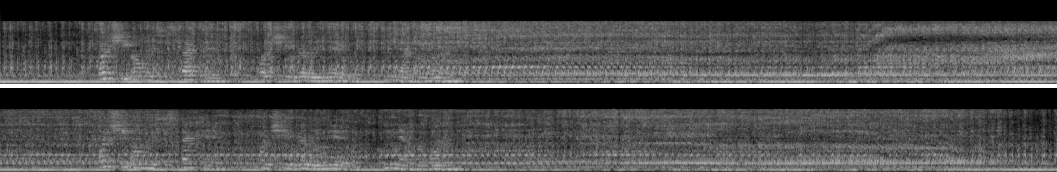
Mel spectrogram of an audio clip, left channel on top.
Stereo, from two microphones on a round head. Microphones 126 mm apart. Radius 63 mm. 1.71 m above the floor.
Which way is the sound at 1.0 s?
15° right (ahead or behind).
